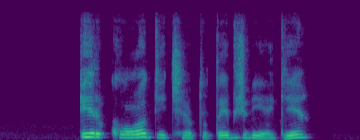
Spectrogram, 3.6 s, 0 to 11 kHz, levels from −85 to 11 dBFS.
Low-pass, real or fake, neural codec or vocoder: 9.9 kHz; fake; codec, 24 kHz, 3 kbps, HILCodec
